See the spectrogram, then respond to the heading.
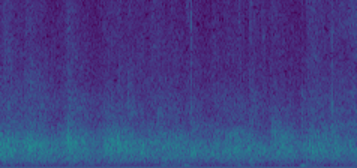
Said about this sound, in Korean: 박수하겠습니다. 고맙습니다.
